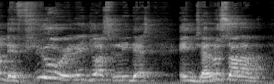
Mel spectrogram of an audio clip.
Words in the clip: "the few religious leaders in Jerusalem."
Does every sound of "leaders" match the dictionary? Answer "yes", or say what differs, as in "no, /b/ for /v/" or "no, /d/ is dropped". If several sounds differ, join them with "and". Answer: no, /s/ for /z/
